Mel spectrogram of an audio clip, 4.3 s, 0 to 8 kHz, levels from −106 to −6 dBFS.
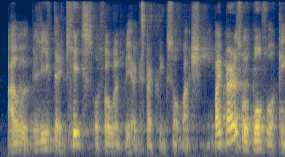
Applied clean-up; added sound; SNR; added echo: neural mask model DeepFilterNet 3.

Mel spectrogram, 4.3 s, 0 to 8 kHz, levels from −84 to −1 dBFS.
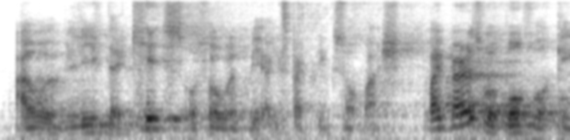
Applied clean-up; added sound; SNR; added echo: neural separator model SepFormer DNS4.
